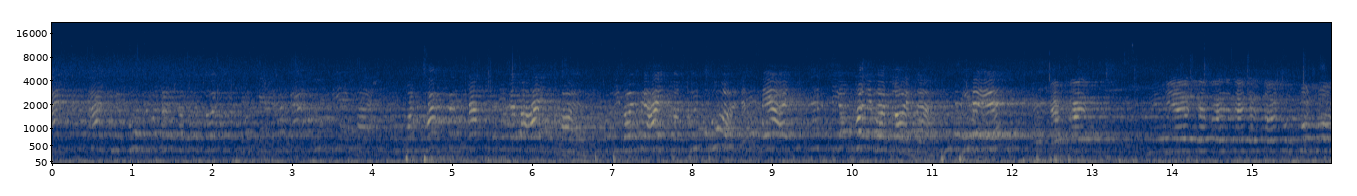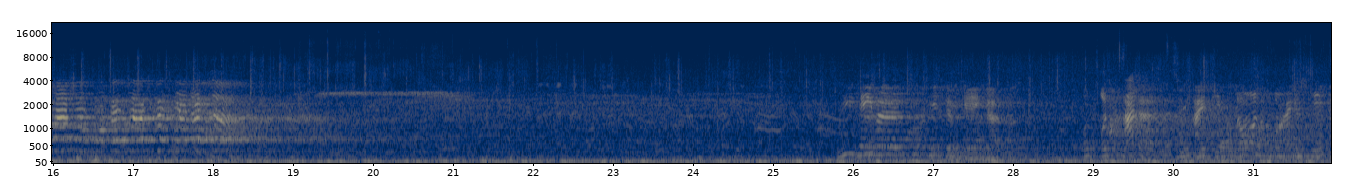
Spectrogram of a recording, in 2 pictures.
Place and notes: Tiergarten, Berlin, Deutschland - distant sounds from anti TTIP demonstration
distant sounds from the big anti TTIP demonstration, 200000+ people on the streets. heard from a distant place within Tiergarten park.
(Sony PCM D50, Primo EM172)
